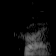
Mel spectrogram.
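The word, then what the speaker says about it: Creich: And up here is a parish in Sutherlandshire called Asint, and over here is another parish called Creek, or that's how I'm going to pronounce it, Crike maybe.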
